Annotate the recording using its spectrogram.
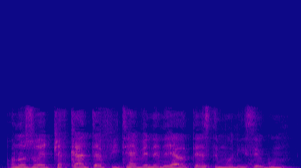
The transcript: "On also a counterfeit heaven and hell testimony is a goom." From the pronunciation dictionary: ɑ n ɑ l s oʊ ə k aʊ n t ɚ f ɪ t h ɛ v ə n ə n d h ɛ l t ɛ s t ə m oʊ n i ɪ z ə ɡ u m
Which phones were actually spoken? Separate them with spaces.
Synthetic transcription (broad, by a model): ɑ n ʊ n s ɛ ə k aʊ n t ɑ f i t h ɛ v ə n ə n h ɛ l t ɛ s t ə m oʊ n i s ə ɡ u m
